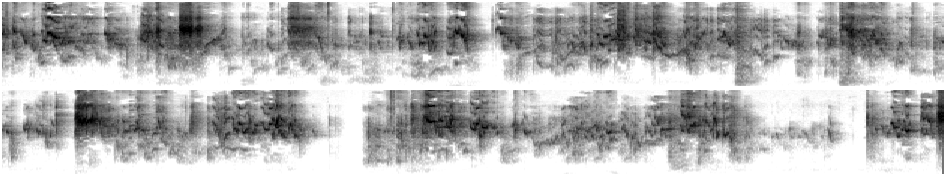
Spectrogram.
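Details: Pet budgerigars in a happy mood give continuous scratchy, warbling chatter broken into uneven bursts, with sharp squeaks and brief lulls, mostly high-pitched.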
